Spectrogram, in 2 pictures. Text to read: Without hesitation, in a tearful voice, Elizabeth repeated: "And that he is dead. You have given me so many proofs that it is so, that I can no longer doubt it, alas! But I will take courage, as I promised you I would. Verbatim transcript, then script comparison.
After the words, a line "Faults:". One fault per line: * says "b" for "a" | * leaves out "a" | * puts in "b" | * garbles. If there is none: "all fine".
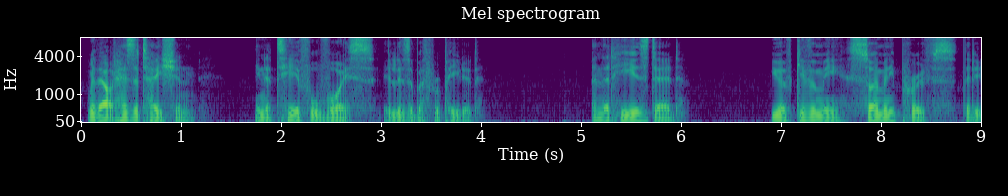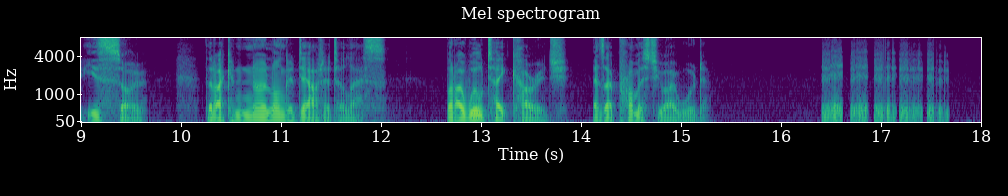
Without hesitation, in a tearful voice, Elizabeth repeated: "And that he is dead. You have given me so many proofs that it is so, that I can no longer doubt it, alas! But I will take courage, as I promised you I would.
Faults:
all fine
